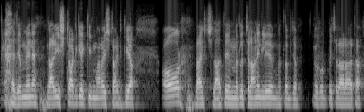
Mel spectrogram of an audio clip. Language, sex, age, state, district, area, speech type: Urdu, male, 30-45, Bihar, Darbhanga, rural, spontaneous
